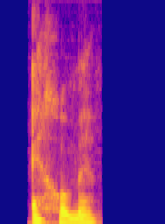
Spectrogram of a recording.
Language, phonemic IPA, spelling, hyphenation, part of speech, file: Greek, /ˈexome/, έχομε, έ‧χο‧με, verb, El-έχομε.ogg
- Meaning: alternative form of έχουμε (échoume)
